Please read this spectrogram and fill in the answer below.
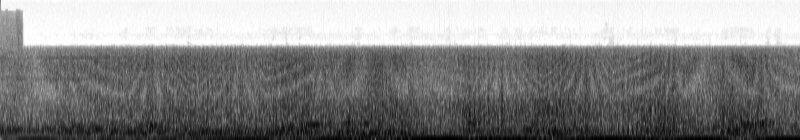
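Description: Loud, steady deep rumble with a hissing wash above it that slowly sweeps up and down, swelling over the first few seconds and then holding: a cinematic space-ambience drone.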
